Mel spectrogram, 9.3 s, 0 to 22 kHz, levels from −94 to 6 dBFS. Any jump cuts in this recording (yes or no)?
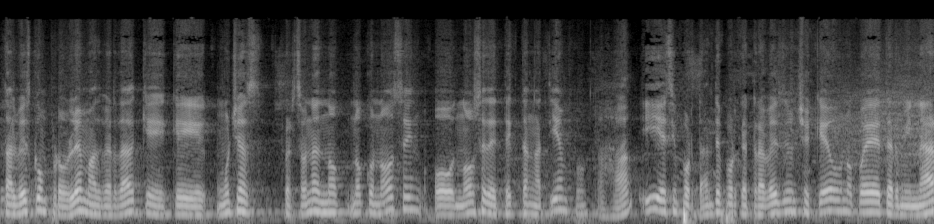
no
